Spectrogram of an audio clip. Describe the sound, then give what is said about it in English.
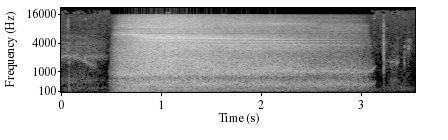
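One long, deep breath, a loud rush of airy breath noise that starts abruptly, holds steady, then gradually softens before stopping sharply after about two and a half seconds. “I need to take deep breaths more often. That's something I've been really, like, really enjoying just now today. That was so nice for me, taking that deep breath.”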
